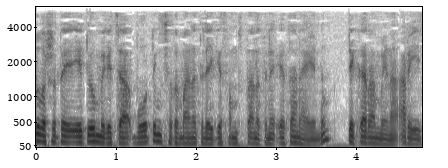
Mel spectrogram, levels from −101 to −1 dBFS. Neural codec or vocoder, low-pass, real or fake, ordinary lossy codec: codec, 16 kHz, 16 kbps, FreqCodec, larger model; 5.4 kHz; fake; AAC, 24 kbps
